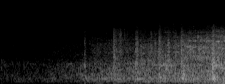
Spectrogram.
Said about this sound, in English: Daytime, at a train station. Yuri! Tonya! As the train pulls into the station, Yuri runs alongside,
